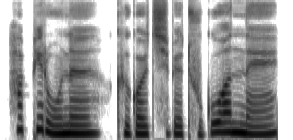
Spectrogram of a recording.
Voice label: sadness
